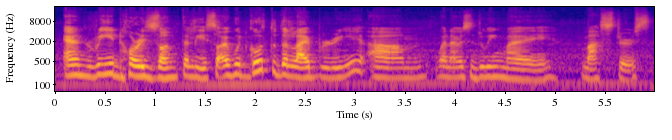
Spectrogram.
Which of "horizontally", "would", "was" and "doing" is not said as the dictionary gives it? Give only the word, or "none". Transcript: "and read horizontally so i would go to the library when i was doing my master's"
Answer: was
